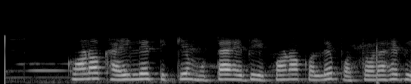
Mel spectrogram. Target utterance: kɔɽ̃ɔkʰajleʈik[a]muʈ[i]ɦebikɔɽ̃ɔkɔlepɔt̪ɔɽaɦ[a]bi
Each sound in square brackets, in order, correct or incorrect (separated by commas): incorrect, incorrect, incorrect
